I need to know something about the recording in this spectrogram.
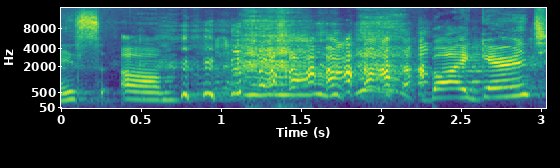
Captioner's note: laughs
